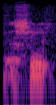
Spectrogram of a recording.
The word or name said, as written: Yshir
